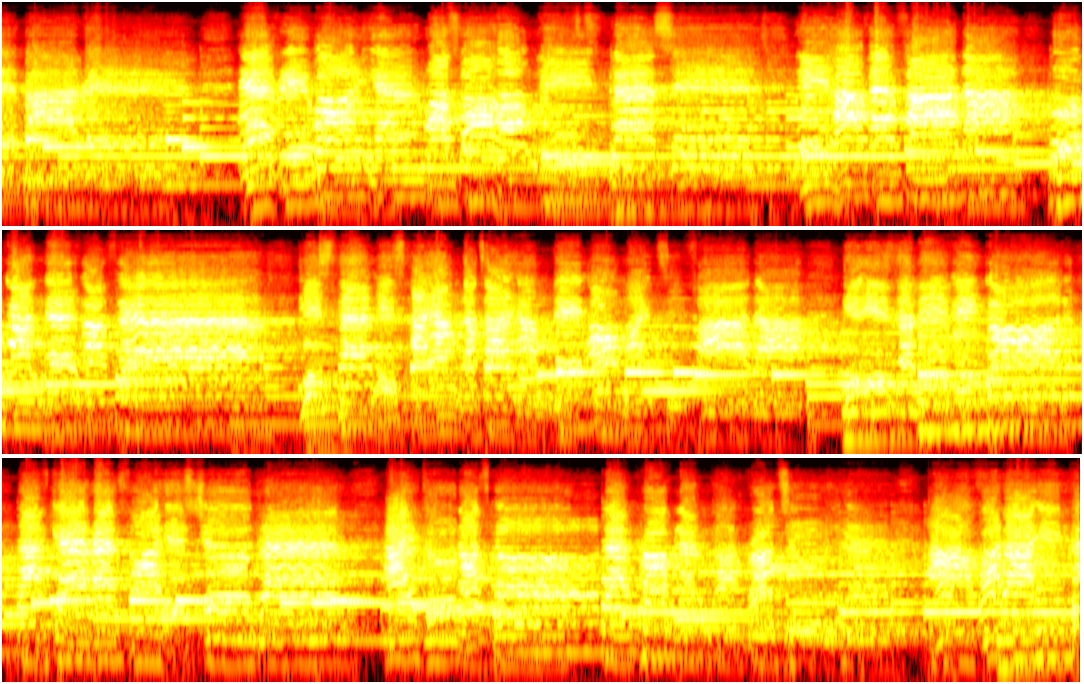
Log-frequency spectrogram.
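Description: Church choir singing a gospel song in many voices, with sustained held notes between phrases.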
